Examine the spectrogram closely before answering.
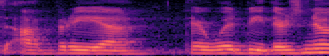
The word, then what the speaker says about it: habría: it's conditional tense, it's habría. There would be. There's no yo form. There's no to form. No nosotros. It's H-A-B-R, accent on the I-A. Habría. Okay, hacer, haría.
